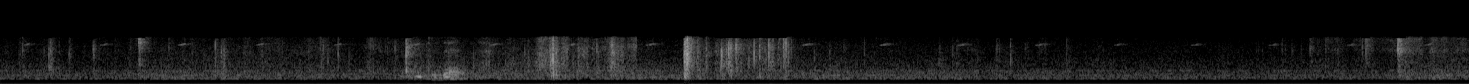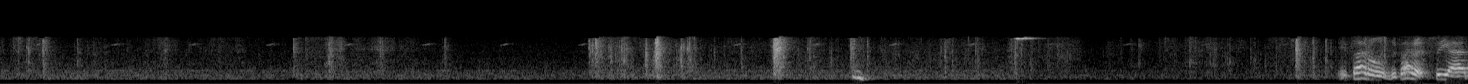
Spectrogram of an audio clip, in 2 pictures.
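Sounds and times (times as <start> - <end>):
paper pages rustling: 0.2 - 8.4, 12.9 - 19.2, 20.6 - 28.7
speech: 28.2 - 29.3.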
